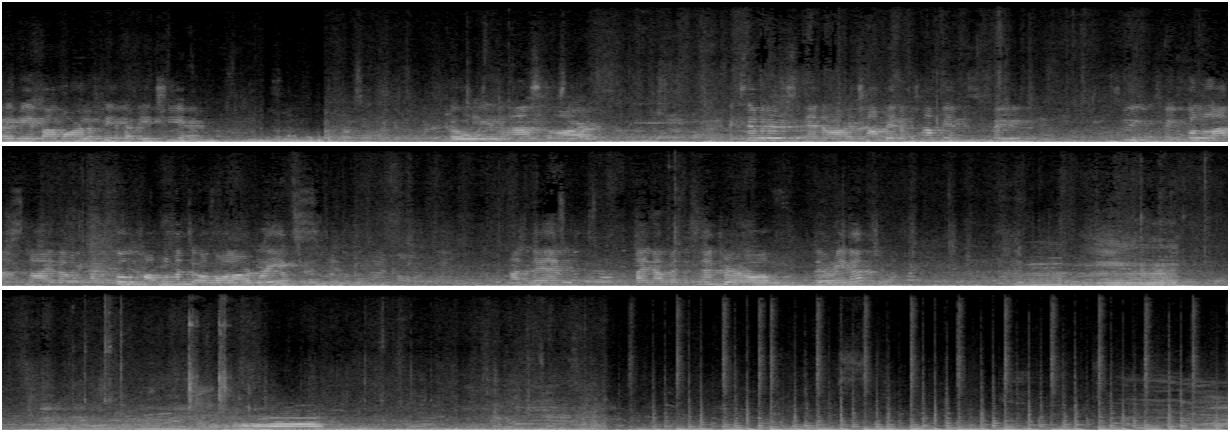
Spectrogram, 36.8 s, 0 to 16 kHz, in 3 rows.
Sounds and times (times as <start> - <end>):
Speech: 2.8 - 10.4, 11.2 - 21.6.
